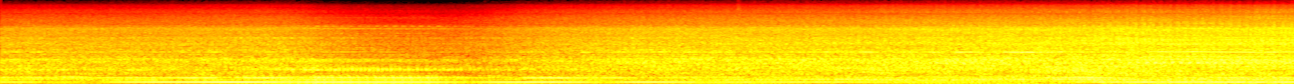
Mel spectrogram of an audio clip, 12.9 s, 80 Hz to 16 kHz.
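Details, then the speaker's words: Classic Mini Clubman Estate, E5 fuel, fuel pump fitted: engine idles with a steady, slightly uneven beat, sags briefly, then stalls despite having fuel; cause unknown. "nope lost it [Music] we've lost it let's save it oh it does want to run it has got fuel"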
